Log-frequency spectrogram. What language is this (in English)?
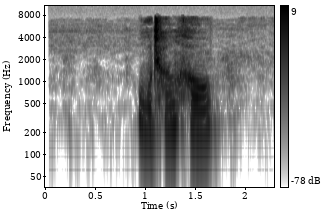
Chinese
